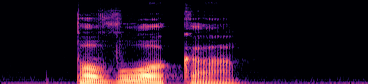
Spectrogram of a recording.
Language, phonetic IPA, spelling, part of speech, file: Polish, [pɔˈvwɔka], powłoka, noun, Pl-powłoka.ogg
